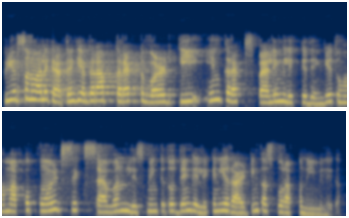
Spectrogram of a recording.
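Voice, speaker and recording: A man with a very high, pushed, bright voice teaches an exam preparation lesson fairly quickly, with hardly any pauses. In this recorded online lesson, he explains patiently and conversationally through worked examples. The recording is dull and slightly lo-fi.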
